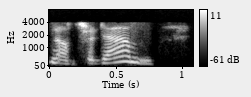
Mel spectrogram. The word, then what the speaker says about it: Notre Dame: I mean, uh, you talk about the American football team; they can't even pronounce their blooming name properly. Uh, it's Notre Dame. Uh, but I mean, what do you expect from from Americans? – Well, that's the no, French. That's I mean, the French, though. Is it? it's it's it's pronounced different though in the states for the um, for yeah. the university, isn't yeah.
